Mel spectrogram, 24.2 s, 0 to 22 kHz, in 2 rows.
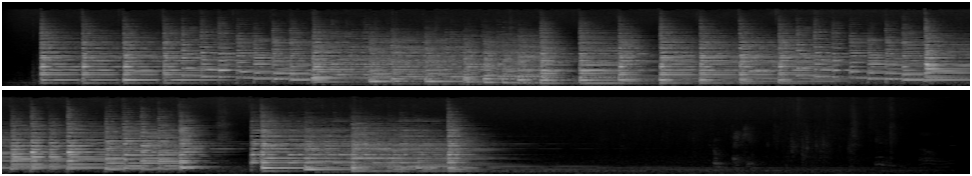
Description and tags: Silent Movie - Sam Fox - Hurry Music (take3)
Music from "Sam Fox Moving Picture Music Volume 1" by J.S. Zamecnik (1913). Played on a Hamilton Vertical - Recorded with a Sony ECM-99 stereo microphone to SonyMD (MZ-N707)
1920s, film, movie, piano, silent-film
